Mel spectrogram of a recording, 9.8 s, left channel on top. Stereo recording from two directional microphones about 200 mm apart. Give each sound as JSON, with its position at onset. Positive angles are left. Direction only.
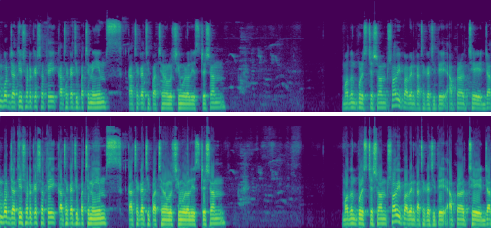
{"t": 0.0, "sound": "speech", "side_deg": -30}
{"t": 6.8, "sound": "speech", "side_deg": -30}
